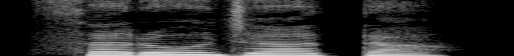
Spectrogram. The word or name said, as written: ಸರೋಜಾತ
